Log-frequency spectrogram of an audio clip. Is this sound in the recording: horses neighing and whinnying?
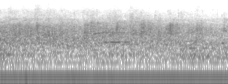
no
